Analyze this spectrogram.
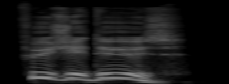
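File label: Foos ye doos, Scottish English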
